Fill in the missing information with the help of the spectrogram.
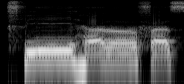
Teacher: huruf Dal harus kita pantulkan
